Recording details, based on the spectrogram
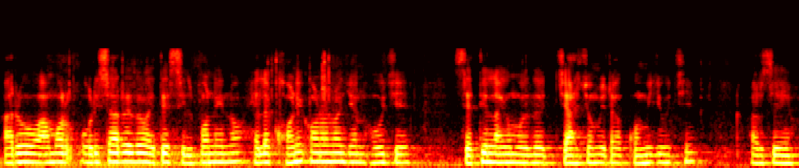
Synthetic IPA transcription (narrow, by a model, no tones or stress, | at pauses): aɾuamɔɾoɽisaɾːed̪ɔet̪esilpɔnajnɔhelekʰɔɽ̃ikʰɔɽ̃ɔnɔd͡ʒɔnɦowt͡ʃʰe | set̪inlaɡimɔɾd̪ɔd͡ʒasd͡ʒɔmiʈakɔmid͡ʒiwt͡ʃʰi | aɾuse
